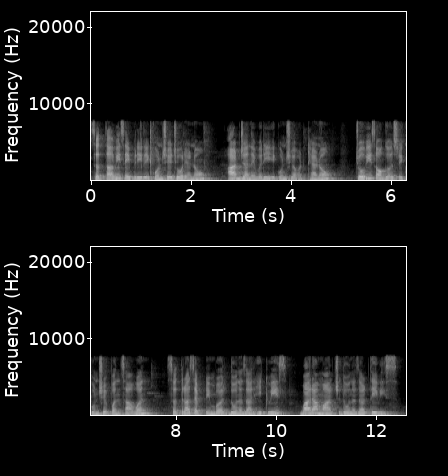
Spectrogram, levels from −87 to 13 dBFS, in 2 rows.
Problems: background sounds at intervals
